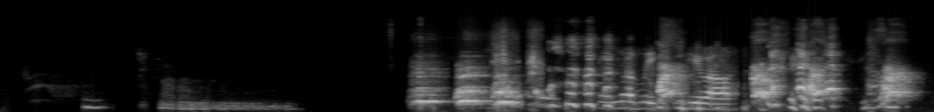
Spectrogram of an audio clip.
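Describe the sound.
A puppy barks in short, high yips, a burst of sharp barks overlapping with a person talking, after a quieter stretch with a faint whimper and low murmur.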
